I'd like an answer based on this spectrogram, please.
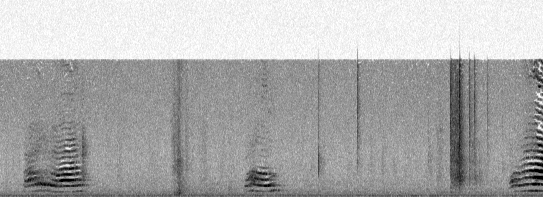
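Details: Cosmo, a grey and white domestic cat hostile toward a visiting orange tabby, cries three times in loud, strained meows spaced a few seconds apart, with soft clicks and knocks in a quiet indoor room.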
